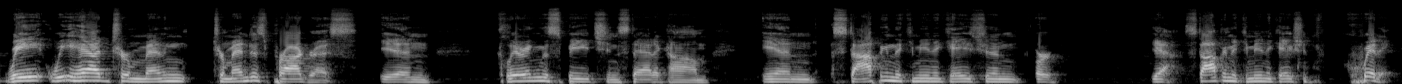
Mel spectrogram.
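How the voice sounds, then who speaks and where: A man in a casual conversation, speaking at a middling pitch as an investigator who explains past work. His delivery is informal and explanatory, like a guest on a talk show. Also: takes it slowly.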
